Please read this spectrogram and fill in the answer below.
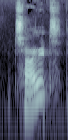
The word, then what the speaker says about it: Tjaart: 21 days to wed are left, and Sinjin is out with his South African friend that I'm going to pronounce Chart because that is as close as I can get, but it's spelled T-J-A-A-R-T.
